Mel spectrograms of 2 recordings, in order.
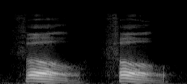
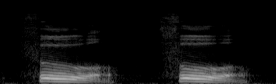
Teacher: full, full, no lip movement. Fool, fool, has a bit of a lip movement.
